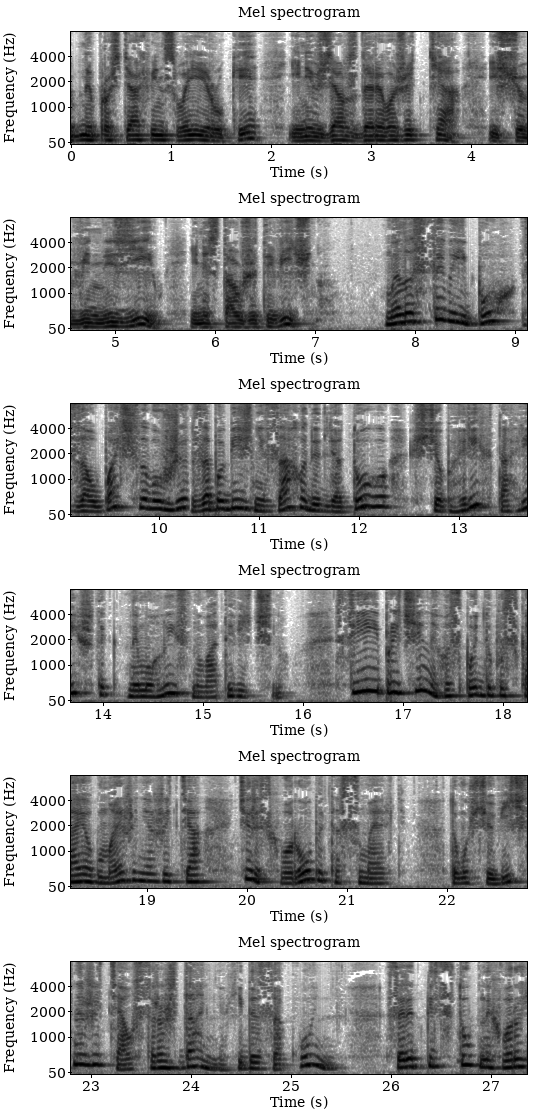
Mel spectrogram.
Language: Ukrainian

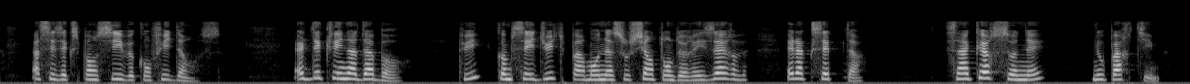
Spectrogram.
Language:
French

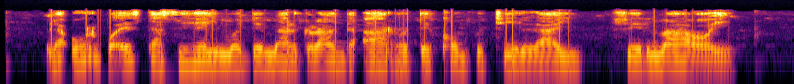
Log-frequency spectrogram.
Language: Esperanto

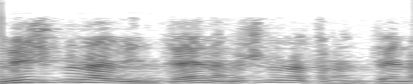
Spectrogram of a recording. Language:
Catalan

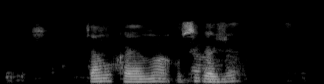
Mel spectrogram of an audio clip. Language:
Kinyarwanda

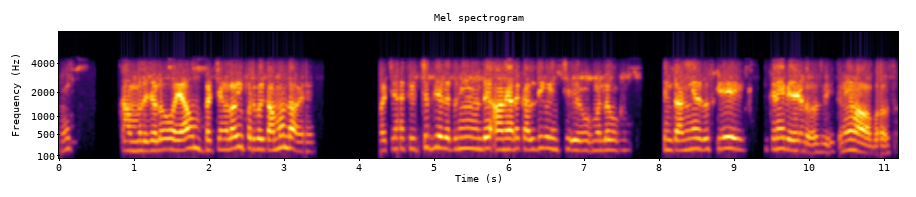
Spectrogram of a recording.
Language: Dogri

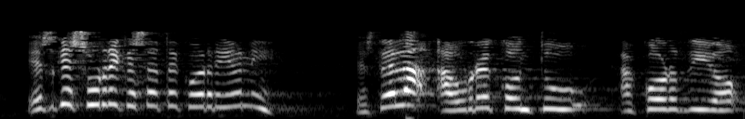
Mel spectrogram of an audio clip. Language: Basque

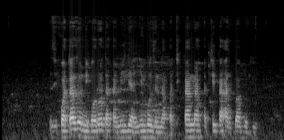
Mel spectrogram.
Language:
Swahili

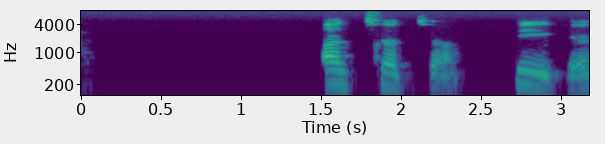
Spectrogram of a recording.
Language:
Punjabi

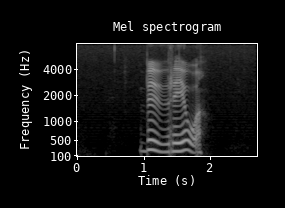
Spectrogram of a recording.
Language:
Swedish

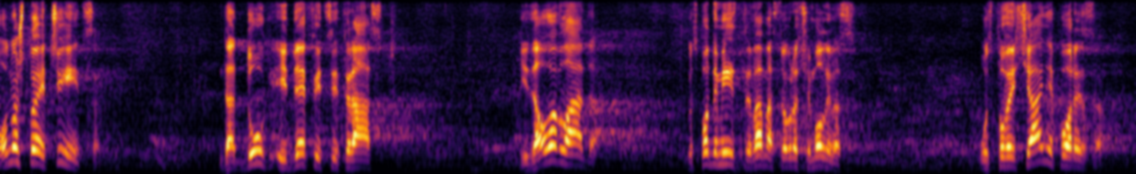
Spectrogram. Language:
Serbian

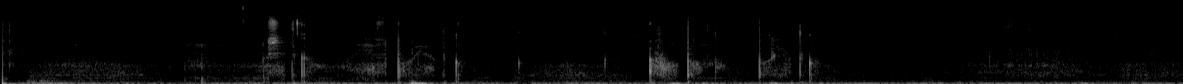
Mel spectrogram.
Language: Slovak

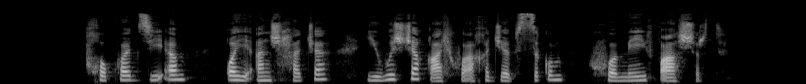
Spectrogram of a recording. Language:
Kabardian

